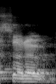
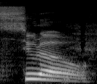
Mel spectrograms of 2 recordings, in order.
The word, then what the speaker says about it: Sutto: So Steph Sutto, Jennifer Sutto, I want to welcome you both to the show.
